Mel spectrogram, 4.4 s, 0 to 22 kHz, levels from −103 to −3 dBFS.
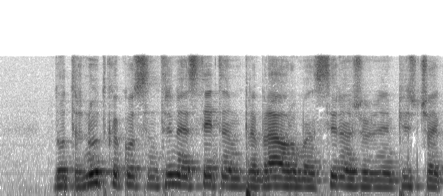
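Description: Pops and rough, level-jumping bursts at 2.13 to 2.20 s, just after "trenutka ko sem", and at 4.02 to 4.21 s are bit errors on an ADPCM link. Flipped bits derail the G.722 decoder's step size and predictor.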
